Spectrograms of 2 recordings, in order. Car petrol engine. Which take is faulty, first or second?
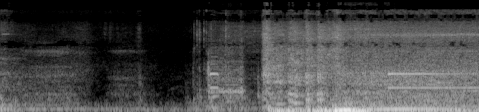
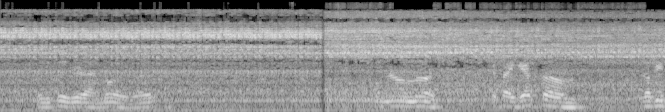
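second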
